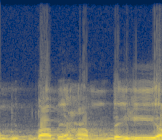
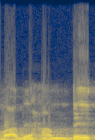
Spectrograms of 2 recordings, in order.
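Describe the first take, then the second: First: The final vowel is voiced and linked onward. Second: The final vowel is dropped at a stop. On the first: The recitation continues into the next phrase. "उसके साथ मिलाना है" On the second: The recitation stops here. "अगर यहां रुकना है तो व बिहम्दे कहेंगे"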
